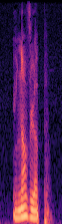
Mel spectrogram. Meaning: 1. envelope (wrapper for mailing) 2. envelope (of a family of curves) 3. envelope (an enclosing structure or cover, such as a membrane)
- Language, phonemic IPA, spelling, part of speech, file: French, /ɑ̃.vlɔp/, enveloppe, noun, Fr-enveloppe.ogg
